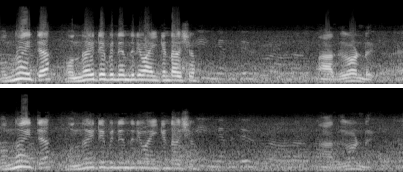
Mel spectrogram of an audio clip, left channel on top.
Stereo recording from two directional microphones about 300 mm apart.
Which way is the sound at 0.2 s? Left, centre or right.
Centre.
